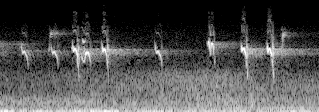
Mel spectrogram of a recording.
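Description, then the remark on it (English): A wild male bird, having flown off to a different tree, calls from a long distance away, a string of about a dozen short, high-pitched chirps in uneven bursts, fairly faint over a steady low background hiss. “The wild bird took off. You can still hear him calling a long distance away though.”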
